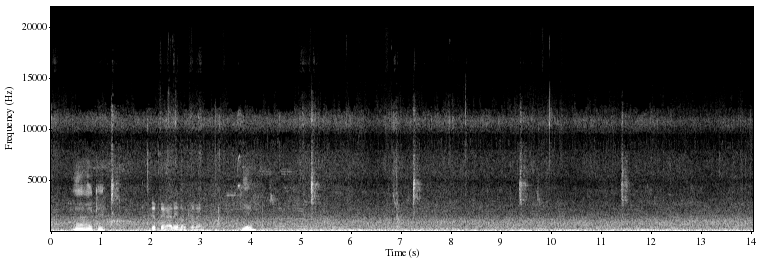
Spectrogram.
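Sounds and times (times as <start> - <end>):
birds chirping: 0.0 - 5.6, 6.8 - 7.6.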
